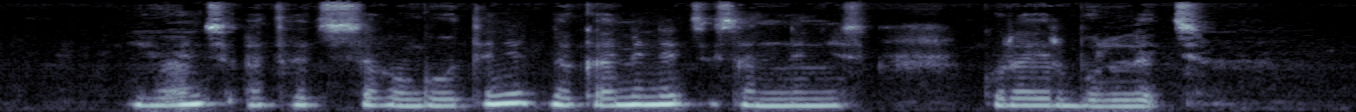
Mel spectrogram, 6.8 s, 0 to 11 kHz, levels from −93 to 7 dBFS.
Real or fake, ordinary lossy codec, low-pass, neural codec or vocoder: real; Opus, 24 kbps; 9.9 kHz; none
